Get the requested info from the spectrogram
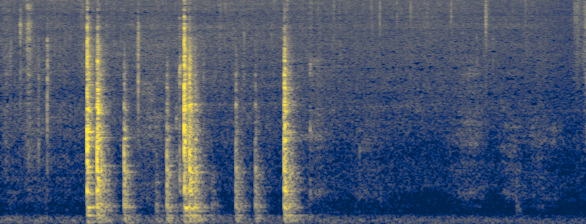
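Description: Kitchen cookware handling: a quick run of about seven sharp knocks and clatters, a flat griddle and utensils knocking on the gas hob, over about three seconds, then only faint background.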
